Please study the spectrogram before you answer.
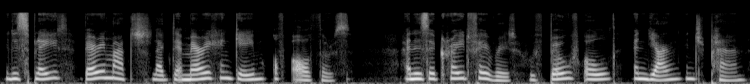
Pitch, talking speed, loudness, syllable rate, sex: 240 Hz, 185 wpm, -16 LUFS, 5.1 syllables/s, female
